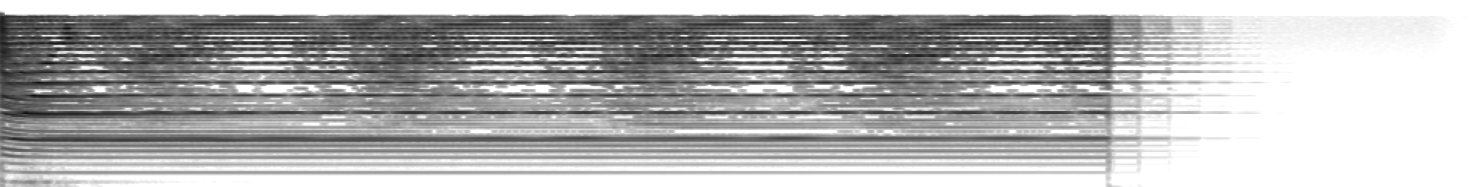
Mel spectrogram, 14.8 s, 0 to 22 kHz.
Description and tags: Leading Dirtyness - C6
This is a sample from my Q Rack hardware synth. It is part of the "Q multi 009: Leading Dirtyness" sample pack. The sound is on the key in the name of the file. A hard, harsh lead sound.
lead, multi-sample, electronic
